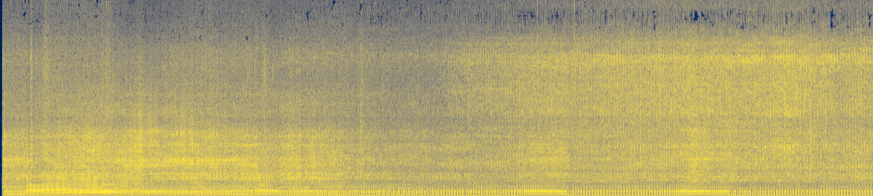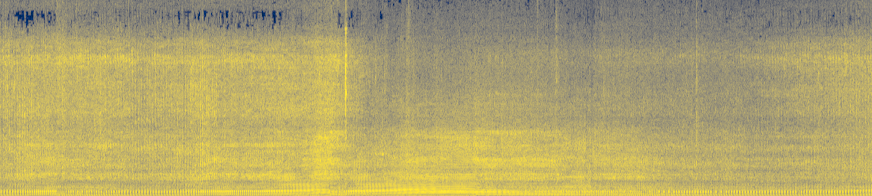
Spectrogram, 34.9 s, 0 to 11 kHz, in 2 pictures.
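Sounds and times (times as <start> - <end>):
vehicle engine revving: 0.1 - 7.4, 10.1 - 30.6.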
